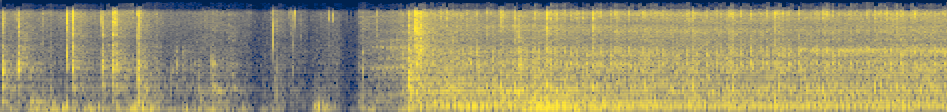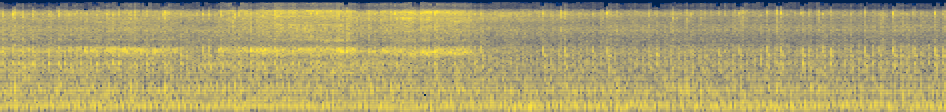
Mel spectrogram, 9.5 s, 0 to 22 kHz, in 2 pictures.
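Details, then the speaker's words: Yamaha RX100 two-stroke motorcycle after repair work for a pickup problem, restarted: crank rattle, then a steady buzzy idle with no misses or knocks; the sound is judged good and the problem mostly fixed. "Sound ঠিক আছে গাড়ির? হ্যাঁ, sound আমার খুব ভালো লাগে।"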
